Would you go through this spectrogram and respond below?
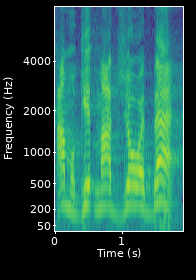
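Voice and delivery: loud, emphatic declaration; like meaning it. Shown as a demonstration. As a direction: declare it with full conviction. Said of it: "say it like you mean it".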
